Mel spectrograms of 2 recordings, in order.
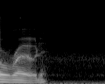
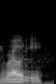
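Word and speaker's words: Rohde: up to imagine you're Joe Road is that how it's pronounced or is it rody I think it's really it's Joe Brody yeah rody okay wait you both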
